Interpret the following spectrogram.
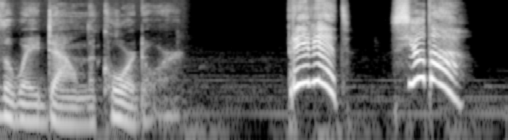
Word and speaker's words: Привет, сюда: "Привет, сюда!" (pronunciation - privet, syuda!, roll the “r” + Hi, over here!)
